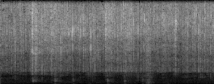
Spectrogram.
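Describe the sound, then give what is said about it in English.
Pieces of pancetta sizzle in a hot pan with a bright, steady hiss of frying fat, dotted with many small crackles and pops. No voices are heard. “So the pancetta is going to go right in. You'll probably be able to hear it when it hits the pan.”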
